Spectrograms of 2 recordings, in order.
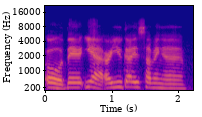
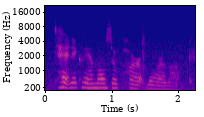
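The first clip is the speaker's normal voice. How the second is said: barely audible, very quiet, confiding half-whisper; 16 dB quieter than usual. Admitting in character something rarely shared with people: half-whispering really quietly. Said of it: "so I'm gonna whisper really quietly".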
